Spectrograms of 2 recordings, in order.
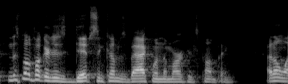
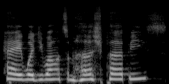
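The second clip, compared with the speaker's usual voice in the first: higher-pitched Southern girl impression; Southern accent; 7 semitones higher, 3 dB quieter than usual. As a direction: imitate a sweet-talking Southern girl. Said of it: "fell in love with the Southern accent".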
